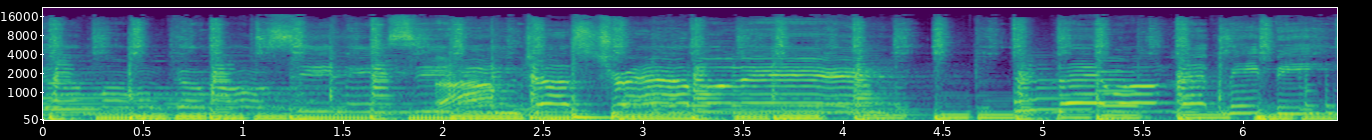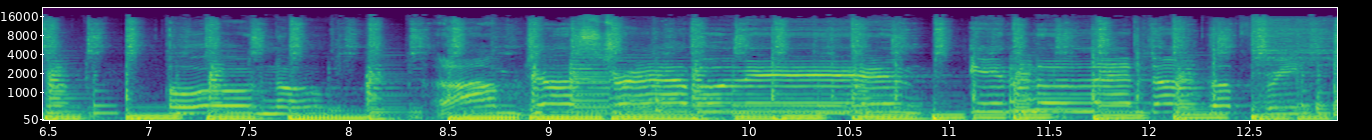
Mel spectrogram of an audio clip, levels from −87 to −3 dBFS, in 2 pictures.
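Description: No technical faults can be heard anywhere in the recording.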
